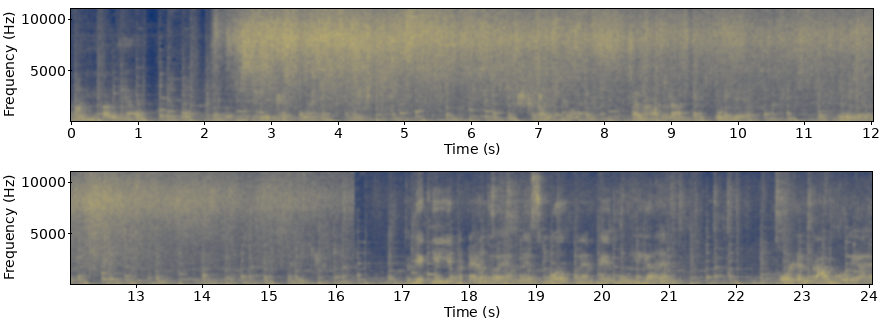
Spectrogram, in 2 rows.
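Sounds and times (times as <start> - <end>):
background music with a beat: 0.1 - 24.0
food sizzling in hot oil: 2.1 - 16.8, 18.0 - 24.0
spoon stirring: 2.2 - 16.3.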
